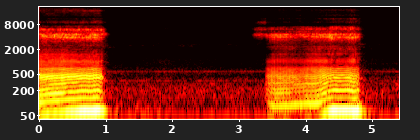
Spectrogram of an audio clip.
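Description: Loud, deep, rumbling snores from a sleeping flat-faced dog, with a noisy, wheezy breath between them.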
